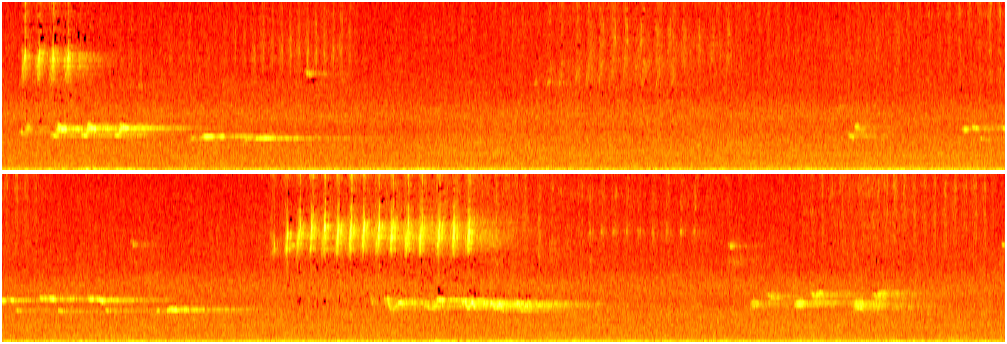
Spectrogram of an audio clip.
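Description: Wild birds singing: phrases of clear whistled notes, several stepping down in pitch, repeated every several seconds, along with bursts of very high, rapid trills, loudest a little past the middle. A low steady rumble runs underneath.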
